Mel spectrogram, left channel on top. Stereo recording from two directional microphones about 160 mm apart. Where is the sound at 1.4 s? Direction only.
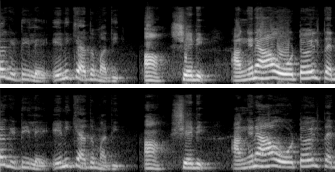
20° left (ahead or behind).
